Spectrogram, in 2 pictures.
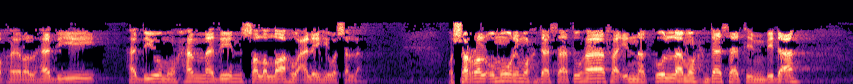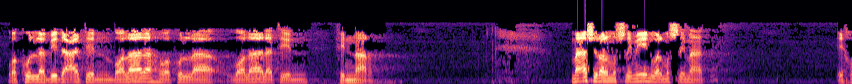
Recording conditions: large echoing room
